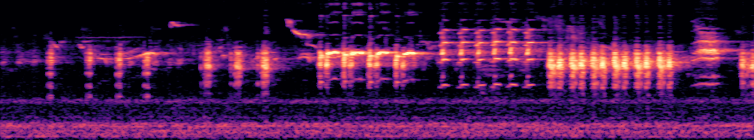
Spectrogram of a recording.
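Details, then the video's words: Reed warbler song that starts with sparse scratchy notes, then speeds up into grating chatter. A brief whistled trill and a rapid, rattling run of harsh repeated notes follow. "Burung Kerak basi"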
